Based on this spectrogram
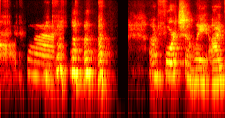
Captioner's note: laughing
